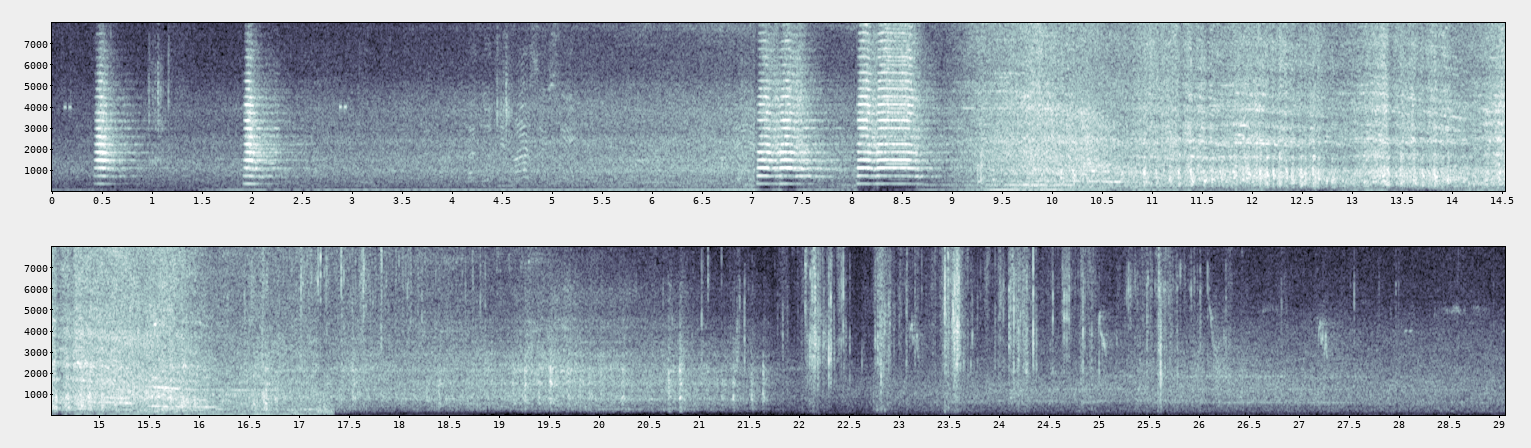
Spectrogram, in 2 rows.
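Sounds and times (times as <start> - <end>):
train passing rumble: 0.0 - 29.0
train horn blasts: 0.4 - 1.0, 1.9 - 2.6, 7.0 - 10.6, 26.0 - 27.6.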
